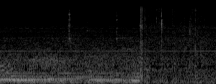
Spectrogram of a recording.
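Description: Acoustic guitar processional music holding its last notes, which stop about one and a half seconds in; a few faint clicks are heard around them.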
